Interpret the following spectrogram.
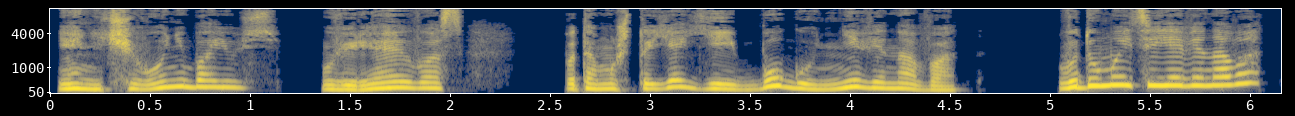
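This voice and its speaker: A woman reading an audiobook and voicing an eager, flustered young man who excitedly protests his innocence. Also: mid-range voice, moderate pace, dry recording, studio quality, pitched above the performer's own voice, close to an everyday voice. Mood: excited pleading.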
